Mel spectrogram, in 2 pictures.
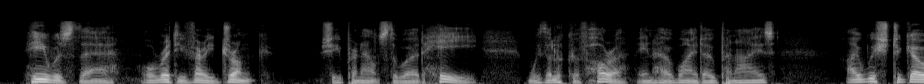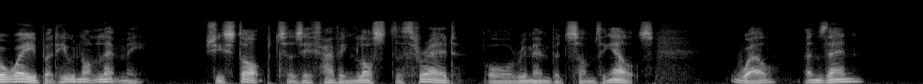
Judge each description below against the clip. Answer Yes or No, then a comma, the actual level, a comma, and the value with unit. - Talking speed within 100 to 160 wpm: Yes, average, 155 wpm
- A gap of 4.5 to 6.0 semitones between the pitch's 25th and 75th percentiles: Yes, average, 4.8 semitones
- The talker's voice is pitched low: Yes, very low, 90 Hz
